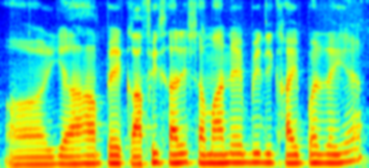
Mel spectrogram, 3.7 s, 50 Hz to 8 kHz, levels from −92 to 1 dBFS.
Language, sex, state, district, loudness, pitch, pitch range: Hindi, male, Bihar, Patna, -14 LUFS, 145 Hz, 135-155 Hz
